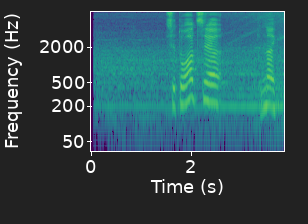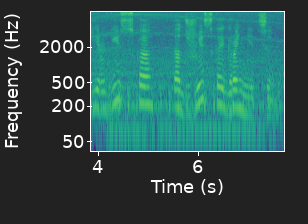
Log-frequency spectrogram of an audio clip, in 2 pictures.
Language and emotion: Russian, neutral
